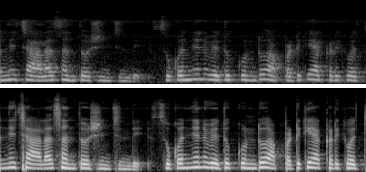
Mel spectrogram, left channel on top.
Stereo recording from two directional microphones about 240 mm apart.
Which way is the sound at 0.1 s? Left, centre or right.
Right.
